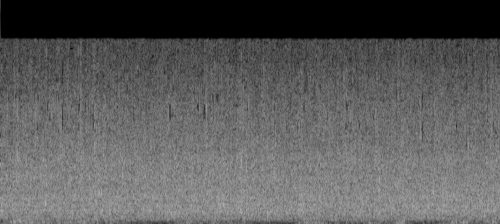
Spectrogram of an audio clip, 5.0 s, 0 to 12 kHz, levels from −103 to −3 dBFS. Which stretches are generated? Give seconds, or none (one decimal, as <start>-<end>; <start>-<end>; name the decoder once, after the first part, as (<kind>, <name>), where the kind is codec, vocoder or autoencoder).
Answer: 3.5-4.5 (vocoder, BigVGAN v2)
